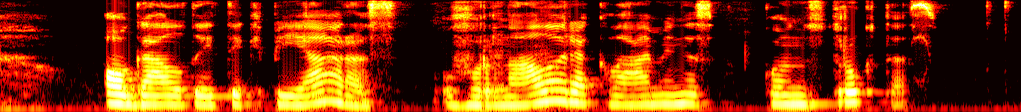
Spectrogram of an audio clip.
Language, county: Lithuanian, Vilnius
